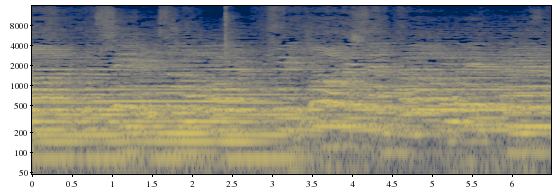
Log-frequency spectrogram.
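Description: Choral music: a choir singing slow, held chords, with the notes changing every second or two.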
